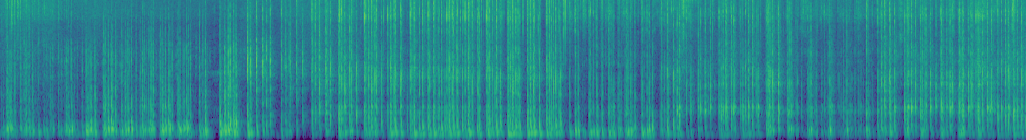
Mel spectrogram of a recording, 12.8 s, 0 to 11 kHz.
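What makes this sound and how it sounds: Fingers tap and knock rapidly on one of several gesso-primed stretched art canvases of different sizes, linen/cotton or cotton, on wooden frames. The result is a dense run of soft, hollow, low thuds around 160 Hz that die away almost at once, with little high-end content.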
